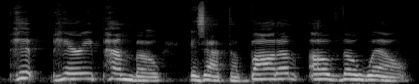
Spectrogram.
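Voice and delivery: slow and careful, each part of the name spaced out; very slowly. Acted. Chang bows and tells his mother, very slowly. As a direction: spell the long name out with great care. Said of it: "very slowly said".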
